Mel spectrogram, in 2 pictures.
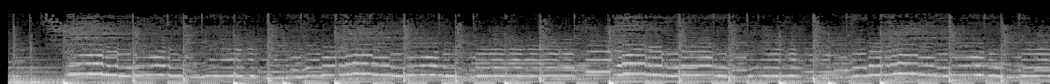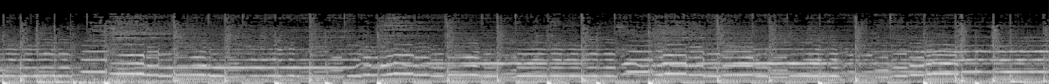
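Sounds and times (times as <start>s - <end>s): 
instrumental ringtone: 0.6s - 20.9s.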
